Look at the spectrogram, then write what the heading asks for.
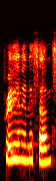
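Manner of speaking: mock innocent voice. Mocking innocent character.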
